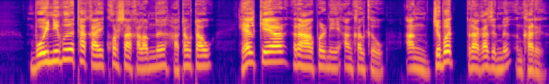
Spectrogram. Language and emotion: Bodo, angry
